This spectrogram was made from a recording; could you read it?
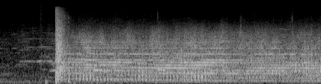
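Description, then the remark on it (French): A sharp bang at the start, then a loud, steady roar of a SAMU emergency medical helicopter with a droning engine whine holds for a few seconds as it passes overhead. No voices. “On voit au-dessus de nous un hélicoptère du SAMU qui passe au-dessus.”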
